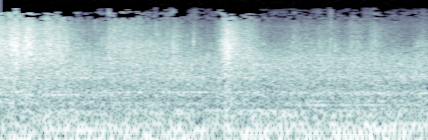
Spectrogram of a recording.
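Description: A black plastic garbage bag and the clothing inside it rustling as a garment is pulled out, in two bursts: one at the start and another about two seconds in. A steady low rumble runs underneath.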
